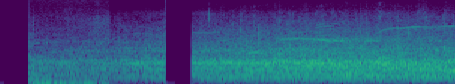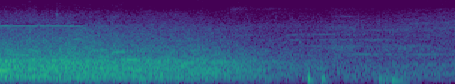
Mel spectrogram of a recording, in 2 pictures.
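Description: A large crowd in St Peter's Square applauding the Pope as he appears at the window of the Apostolic Palace, a broad sustained roar of distant clapping and cheering that swells and then fades.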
